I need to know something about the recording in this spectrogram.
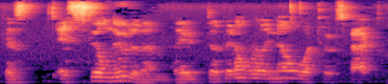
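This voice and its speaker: A man's voice: medium pitch, normal speed. A young man hosting a podcast, chatting casually about films, rambling and speculating with many fillers. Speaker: podcast host. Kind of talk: casual film discussion. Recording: roomy, dull lo-fi podcast audio.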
